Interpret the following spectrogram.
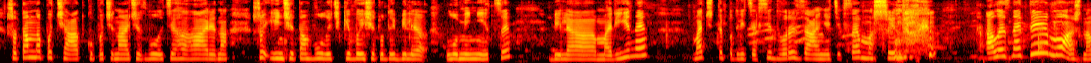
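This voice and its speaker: A woman's voice: on the high side, fairly bright tone, no room sound. A woman from Ukraine chatting casually as she walks outdoors through resort streets, filming on a handheld phone. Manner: chatty, conversational, with fillers. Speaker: vlogger. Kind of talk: casual walking tour vlog.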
